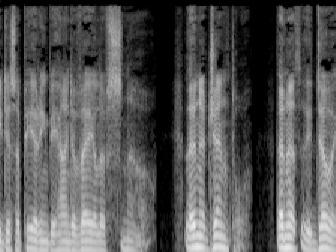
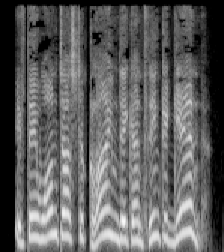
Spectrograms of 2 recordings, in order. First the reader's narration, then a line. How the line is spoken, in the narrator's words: Pye yelled through the wind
